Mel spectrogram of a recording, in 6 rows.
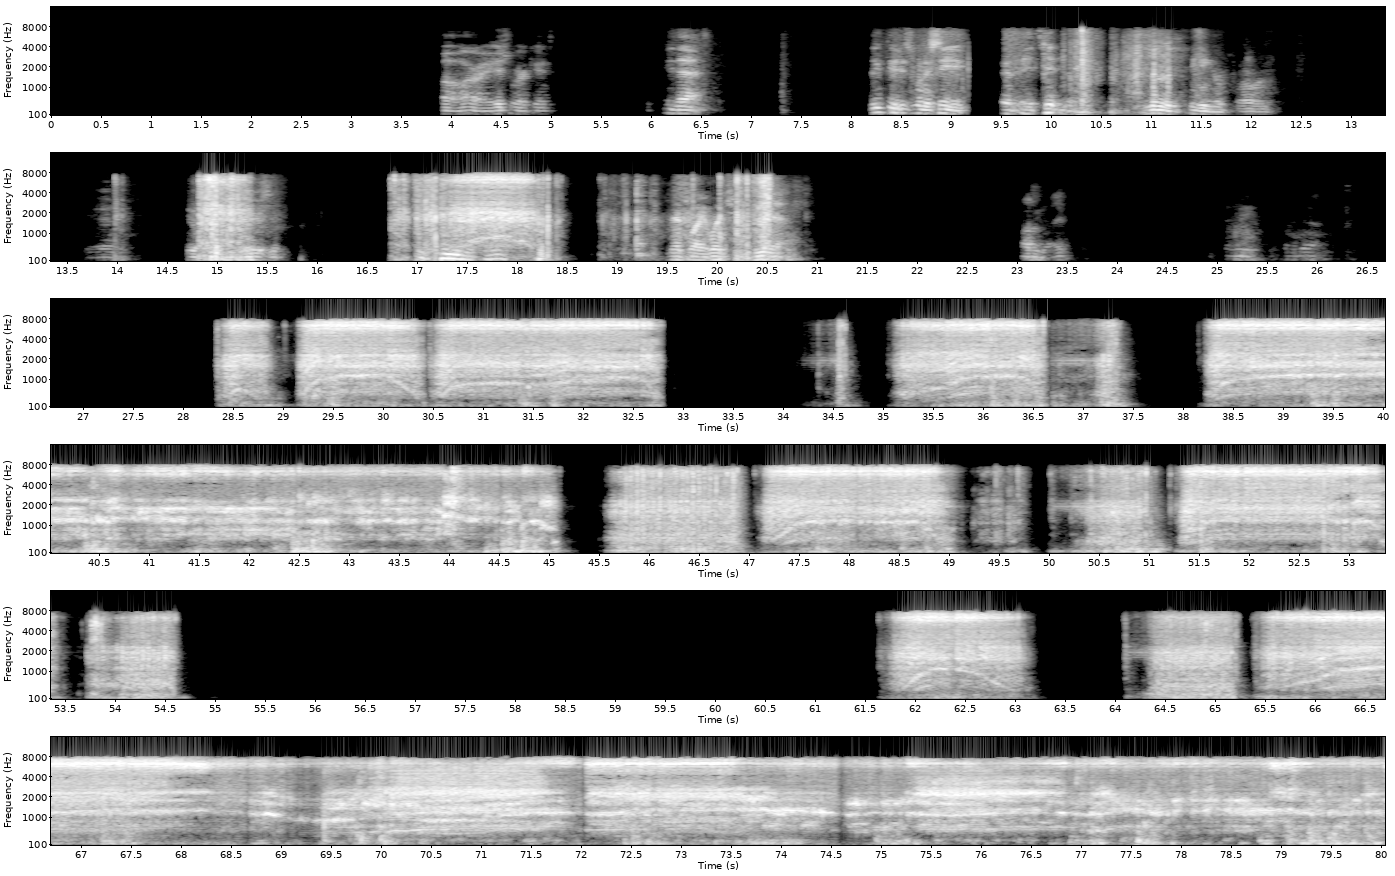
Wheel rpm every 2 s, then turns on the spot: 0, 0, 0, 0, 0, 0, 0, 0, 0, 0, 0, 0, 0, 0, 50, 90, 50, 30, 40, 110, 160, 160, 80, 60, 80, 50, 100, 10, 0, 0, 10, 50, 30, 140, 140, 140, 150, 150, 150, 160.
32-34 36-38 44-46 48-50 54-56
